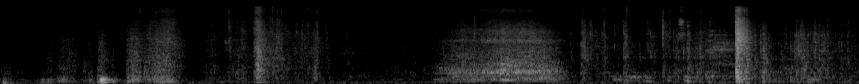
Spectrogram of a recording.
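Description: Handling noises while loose toy stuffing is fetched: a few scattered knocks, the sharpest near the end, and a rustle lasting about a second and a half in the middle.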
